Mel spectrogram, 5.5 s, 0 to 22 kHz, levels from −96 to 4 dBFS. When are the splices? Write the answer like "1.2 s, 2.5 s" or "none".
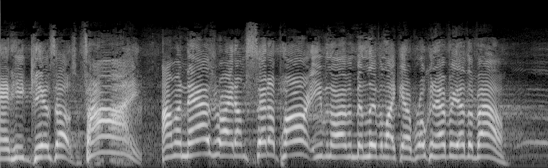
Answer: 1.4 s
